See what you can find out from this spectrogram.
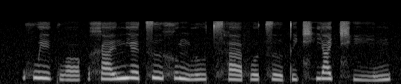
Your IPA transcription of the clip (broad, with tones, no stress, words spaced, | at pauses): xwe˥˩ɪ̯kwɔ˩ | xa˧˥ɪ̯n̪jɛ˥˧t͡sɹ̩˥˧ xʊ˥˩ŋlu˧˥ t͡sʰä˨˩fo˦ʊ̯ t͡sɹ̩˨˩t̪i˦t͡ɕʰjä˥t͡ɕʰi˨˩˦n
